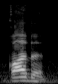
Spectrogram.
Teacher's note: قاف مستعلیہ میں سے ہے اس لیے قاف کو موٹا پڑھیں گے، با کے اوپر قلقلہ ہوگا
